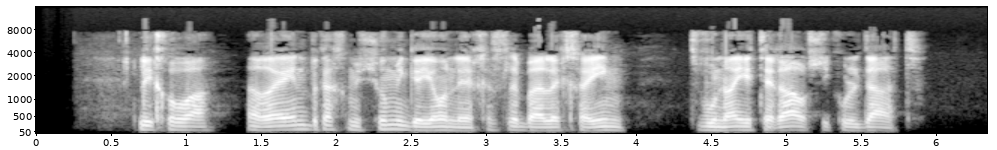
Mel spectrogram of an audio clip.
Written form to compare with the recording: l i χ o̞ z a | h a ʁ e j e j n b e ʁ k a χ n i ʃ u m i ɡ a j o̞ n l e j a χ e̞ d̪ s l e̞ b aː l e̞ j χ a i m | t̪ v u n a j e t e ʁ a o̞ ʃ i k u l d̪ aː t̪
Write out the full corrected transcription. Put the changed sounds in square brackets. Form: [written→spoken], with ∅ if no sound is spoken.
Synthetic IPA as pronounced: l i χ o̞ [z→ʁ] a | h a ʁ e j e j n b e [ʁ→∅] k a χ [n→m] i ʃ u m i ɡ a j o̞ n l e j a χ e̞ [d̪→∅] s l e̞ b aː l e̞ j χ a i m | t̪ v u n a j e t e ʁ a o̞ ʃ i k u l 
